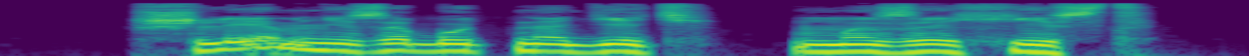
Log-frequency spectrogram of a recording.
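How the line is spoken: Grumbling. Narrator (Russian): проворчал я

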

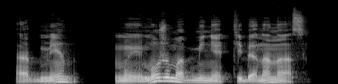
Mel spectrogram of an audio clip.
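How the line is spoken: Hesitant, uncertain reply. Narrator (Russian): Пленник задумался, затем ответил неуверенно

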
